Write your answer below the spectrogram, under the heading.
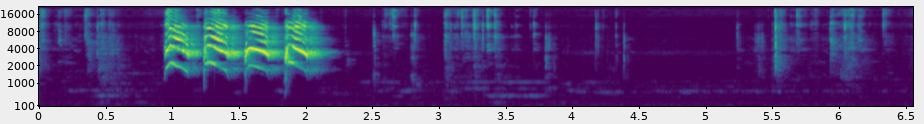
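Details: Rose-ringed parakeet letting out a quick run of about four harsh, shrill screeches lasting a second, followed by scattered faint clicks and rustles; the call is repeated to make other birds sing.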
